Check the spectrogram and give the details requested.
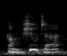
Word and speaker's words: computer: word is pronounced as computer so this syllable pew is much louder it is much longer and there is a change in pitch so when you pronounce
